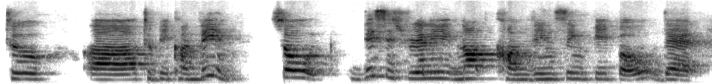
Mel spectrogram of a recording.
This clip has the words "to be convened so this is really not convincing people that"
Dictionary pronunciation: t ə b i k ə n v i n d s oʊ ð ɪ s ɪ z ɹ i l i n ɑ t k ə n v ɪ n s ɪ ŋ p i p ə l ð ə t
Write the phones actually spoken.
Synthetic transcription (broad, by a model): t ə b i k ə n v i n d s oʊ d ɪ s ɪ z ɹ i l i n ɑ t k ə n v ɪ n s ɪ ŋ p i p ə l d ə t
